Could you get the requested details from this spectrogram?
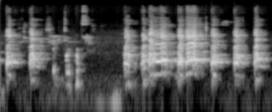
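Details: A hen cackling loudly: a few sharp clucks, a short pause with a low thud, then a sustained, harsh, drawn-out cackle followed by quick repeated notes.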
